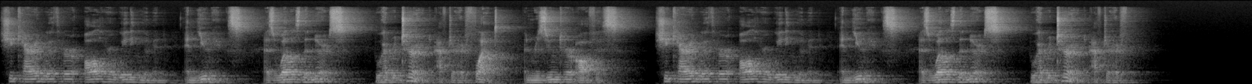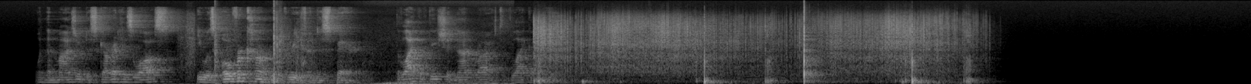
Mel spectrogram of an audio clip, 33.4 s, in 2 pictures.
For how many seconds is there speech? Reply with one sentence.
The speech can be heard for 22 seconds in total.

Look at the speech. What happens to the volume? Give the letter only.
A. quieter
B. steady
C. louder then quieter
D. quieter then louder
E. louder
A.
